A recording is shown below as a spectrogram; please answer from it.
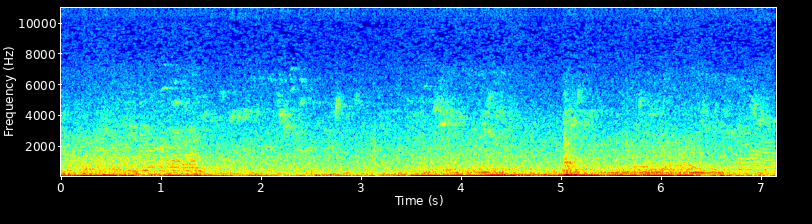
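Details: Solitary bees nesting in a bug hotel; a low droning buzz rises and falls across the clip, swelling louder mid-way and again near the end, with faint background noise and a few distant chirps.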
